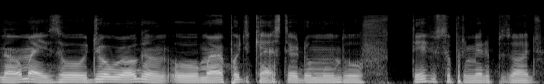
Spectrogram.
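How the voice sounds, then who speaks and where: Over a quiet background, a man with a fairly low pitch and a dark, mellow tone speaks at a fairly slow pace in a monotone, flat intonation with very even loudness. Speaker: podcast host. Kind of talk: casual chat.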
